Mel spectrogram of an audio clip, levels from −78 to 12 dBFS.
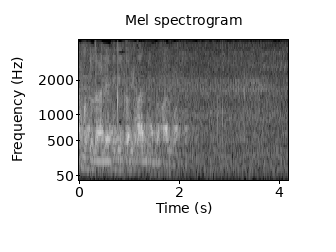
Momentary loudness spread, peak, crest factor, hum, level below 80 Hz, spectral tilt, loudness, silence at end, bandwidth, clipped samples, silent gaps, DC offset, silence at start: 17 LU; 0 dBFS; 18 dB; none; -56 dBFS; -9 dB/octave; -16 LUFS; 0 s; 4 kHz; under 0.1%; none; under 0.1%; 0 s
